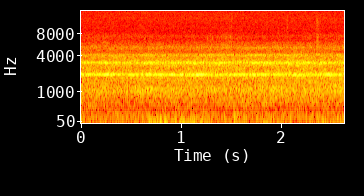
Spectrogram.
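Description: A fighter jet aero-brakes on landing at an RAF base, its engine roar a steady, sustained rush from a moderate distance with no pauses.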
